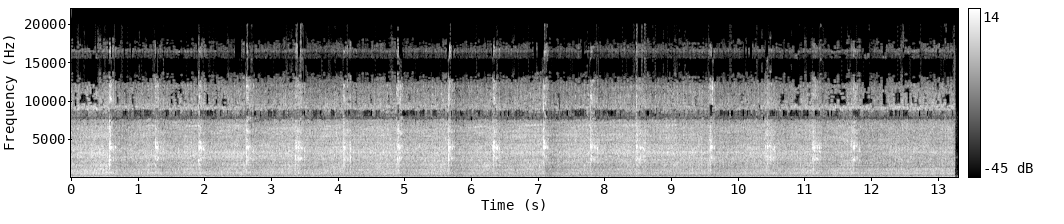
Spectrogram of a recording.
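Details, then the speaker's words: Detroit DD15 truck engine at idle: a sharp metallic tap about every two-thirds of a second, an unexplained knock; the truck also has excessive regens and fuel draining back to the tank overnight. "So we've been dealing with a couple of problems on this truck. First of all, it's got a really weird noise."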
